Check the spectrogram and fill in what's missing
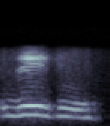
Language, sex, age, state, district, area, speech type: Hindi, female, 45-60, Uttar Pradesh, Azamgarh, urban, conversation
